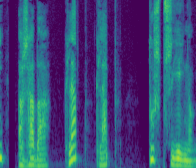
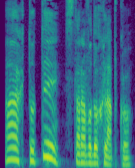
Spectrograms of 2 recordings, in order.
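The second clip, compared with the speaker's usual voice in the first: put-on high, bright young princess; a spoiled princess, pitched up; 5 semitones higher, 4 dB louder than usual. Princess answers the frog.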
